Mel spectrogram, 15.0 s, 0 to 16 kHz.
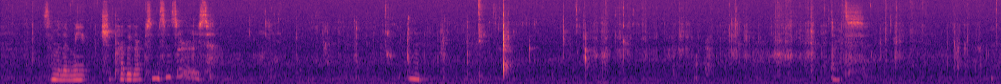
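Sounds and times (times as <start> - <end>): chewing with wet mouth clicks: 3.7 - 11.2.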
